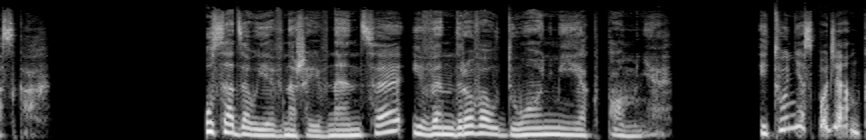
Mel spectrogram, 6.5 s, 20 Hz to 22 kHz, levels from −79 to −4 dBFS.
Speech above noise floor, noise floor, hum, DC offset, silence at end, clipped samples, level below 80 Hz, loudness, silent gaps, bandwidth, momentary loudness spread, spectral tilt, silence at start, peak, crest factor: 68 dB; -84 dBFS; none; under 0.1%; 0.05 s; under 0.1%; -64 dBFS; -16 LUFS; none; 17.5 kHz; 13 LU; -5 dB/octave; 0 s; 0 dBFS; 18 dB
